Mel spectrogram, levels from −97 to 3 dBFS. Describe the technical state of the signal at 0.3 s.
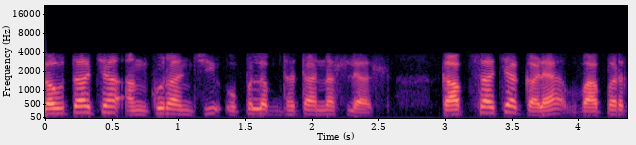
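At 0.3 s the signal is intact, with nothing beyond the narrowband character of the AMR mobile codec path it passes through.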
